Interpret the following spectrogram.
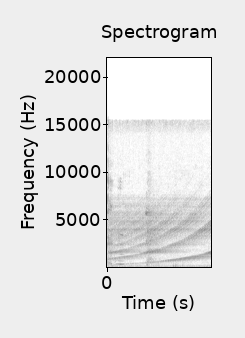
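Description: A single whistle-like tone gliding smoothly and steadily upward in pitch.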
